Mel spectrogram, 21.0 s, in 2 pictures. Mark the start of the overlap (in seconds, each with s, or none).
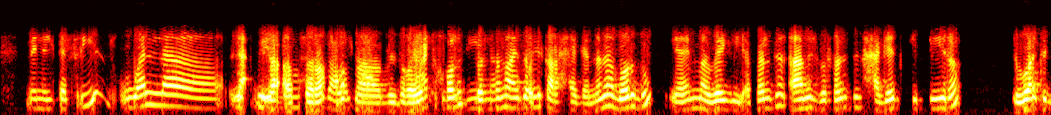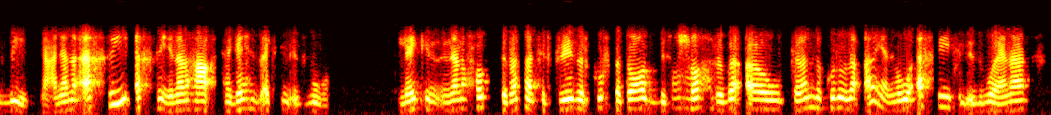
2.4 s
